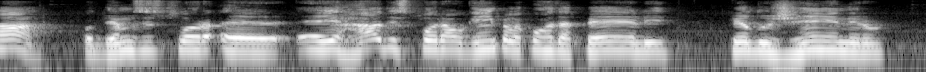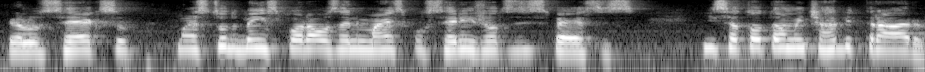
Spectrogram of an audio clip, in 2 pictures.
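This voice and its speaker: Talking at a fairly quick pace, the man has a high pitch. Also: ordinary pitch variation. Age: 20s. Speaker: vegan activist debater. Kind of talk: heated debate. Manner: animated.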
